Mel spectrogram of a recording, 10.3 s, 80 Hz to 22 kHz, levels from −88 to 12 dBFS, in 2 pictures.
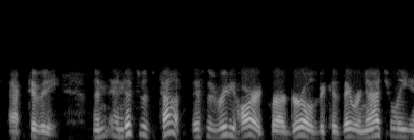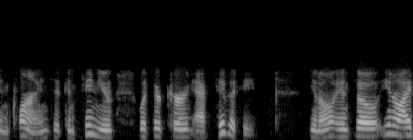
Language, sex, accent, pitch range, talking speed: English, male, American, 150-205 Hz, 180 wpm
